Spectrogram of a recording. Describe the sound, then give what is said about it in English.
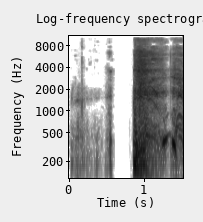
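A single loud sneeze bursts out abruptly after a few faint soft noises, a sharp, breathy blast of noise that trails off with a short voiced tail. “Bless you.”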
